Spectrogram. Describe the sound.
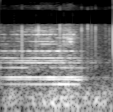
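A passing train sounds its horn, a loud sustained multi-tone blare over a rumbling undercarriage; the horn cuts off past the midpoint while the rolling rumble carries on.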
